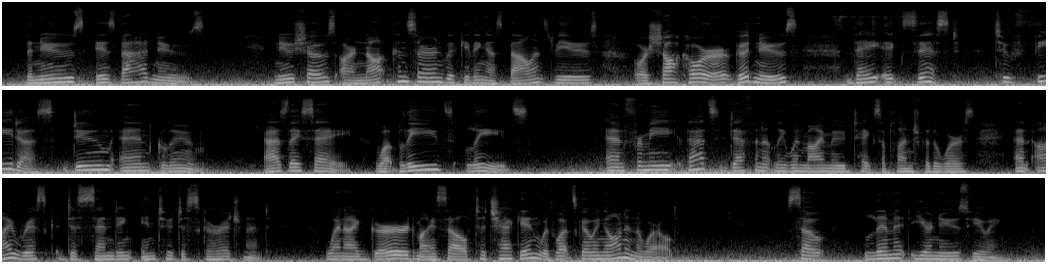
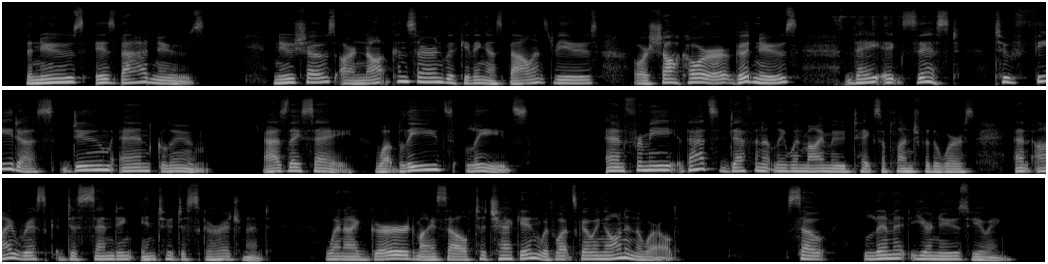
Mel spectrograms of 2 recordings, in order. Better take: second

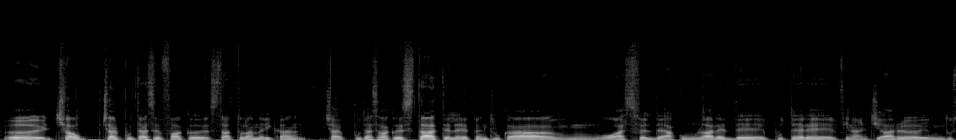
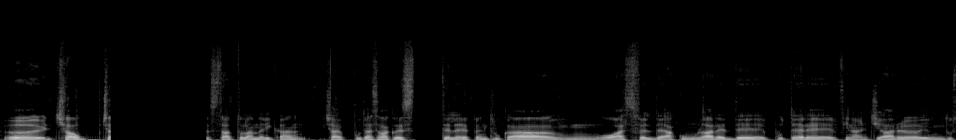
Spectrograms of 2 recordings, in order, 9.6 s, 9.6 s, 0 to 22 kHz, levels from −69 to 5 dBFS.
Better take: first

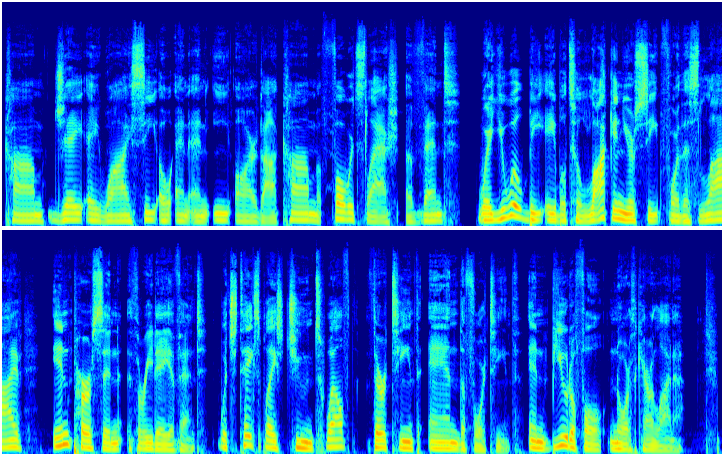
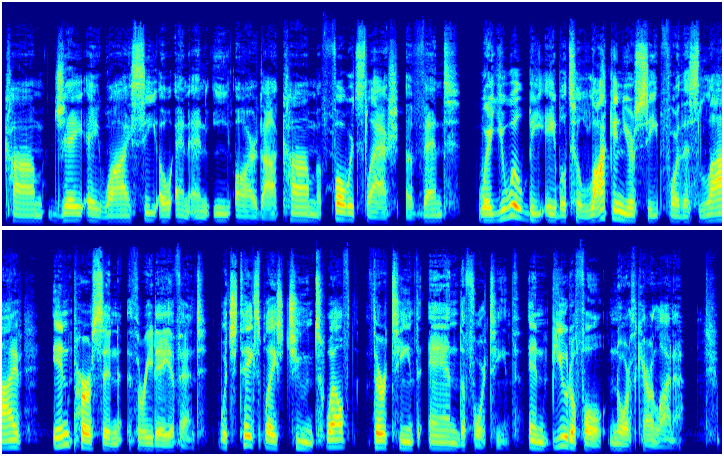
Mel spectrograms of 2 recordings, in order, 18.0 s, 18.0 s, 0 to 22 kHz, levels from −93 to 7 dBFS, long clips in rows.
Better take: first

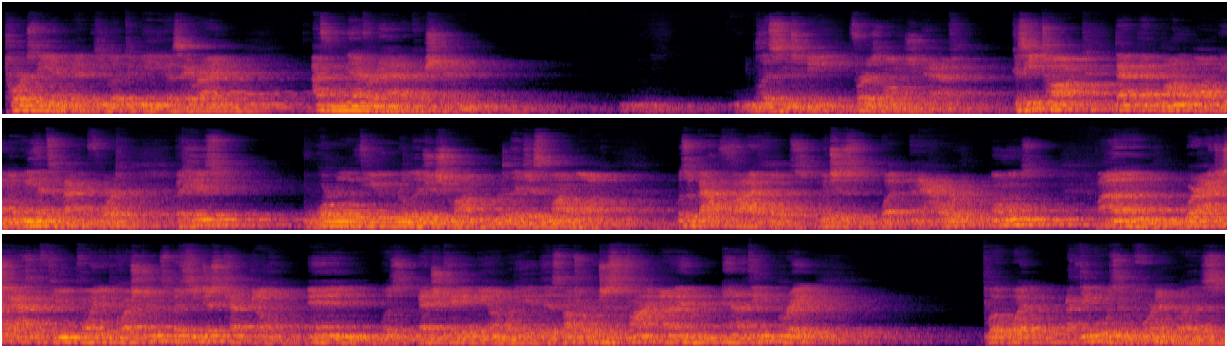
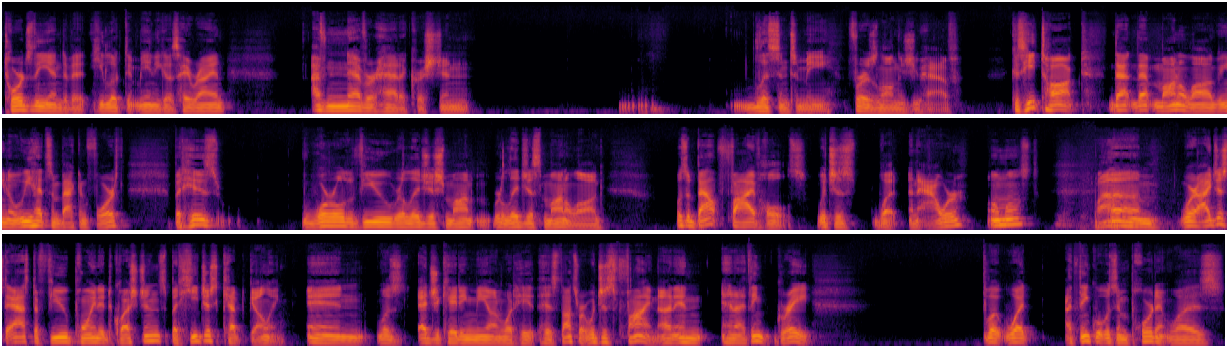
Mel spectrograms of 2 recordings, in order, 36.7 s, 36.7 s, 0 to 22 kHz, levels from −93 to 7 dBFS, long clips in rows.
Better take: second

